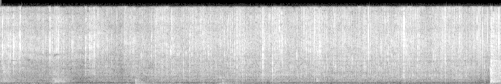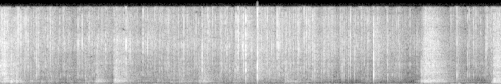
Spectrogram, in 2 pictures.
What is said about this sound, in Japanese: アサリを加えるとちょっと跳ねますので、気をつけていただいて、心に殻付きのアサリを一度に加えます。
